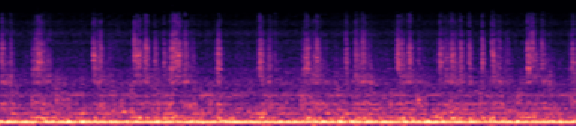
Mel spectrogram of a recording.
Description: Commercial top loader makes loud noise from the pulley.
